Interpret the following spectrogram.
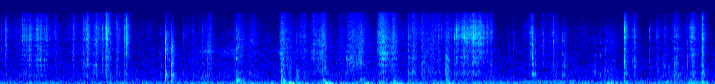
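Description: Masking tape being peeled off the rail of a surfboard's tack-free epoxy hot coat and the peeled strip handled: irregular short scratchy rips and crinkles, with a longer, louder peel about seven seconds in.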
